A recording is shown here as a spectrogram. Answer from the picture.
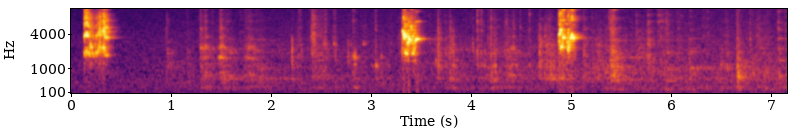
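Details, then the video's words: Rosy-faced lovebird uttering three sharp, shrill chirps spaced about one and a half seconds apart, with faint rustling and clicking between them. "Lovebird Chirping Sounds"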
